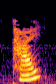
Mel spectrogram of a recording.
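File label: "台" Mandarin Chinese; hsk; chinese-flashcards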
